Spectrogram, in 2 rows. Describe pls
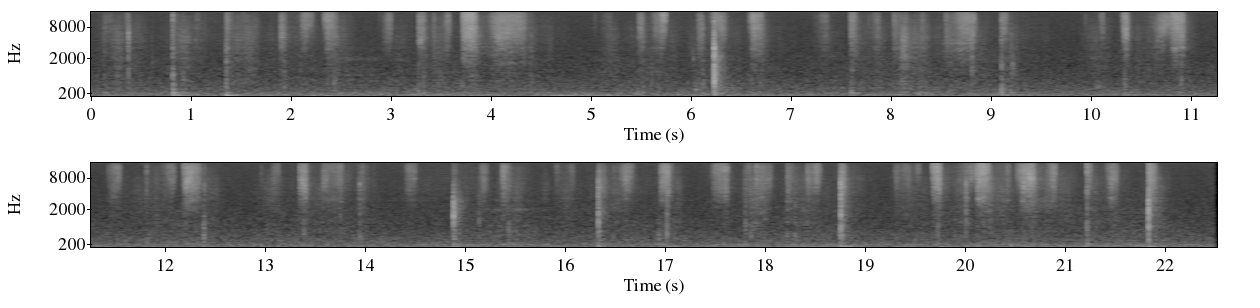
ceramic 01b barefeet shuffle tap
Shuffling on ceramic tiles: bare feet. Recorded with a ZOOM H2 in a bathroom of a house, normalized with Audacity.
footsteps, footstep, steps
